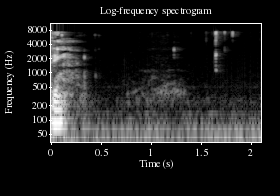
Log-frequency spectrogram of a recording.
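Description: A man's last spoken word trailing off, then a quiet pause holding a faint breath and a few small mouth clicks close to the microphone.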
